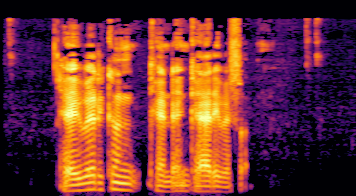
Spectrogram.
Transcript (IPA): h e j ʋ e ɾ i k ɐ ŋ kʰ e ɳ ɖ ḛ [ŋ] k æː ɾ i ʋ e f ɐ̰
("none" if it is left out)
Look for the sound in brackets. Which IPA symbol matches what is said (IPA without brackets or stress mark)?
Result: ŋ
